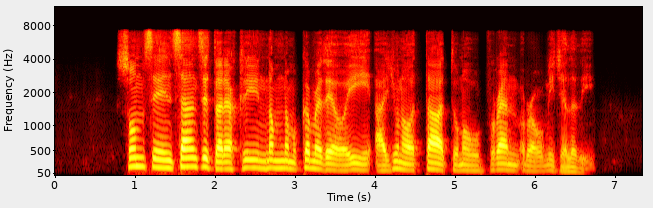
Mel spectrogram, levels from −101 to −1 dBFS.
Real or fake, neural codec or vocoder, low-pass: fake; codec, 16 kHz, 0.5 kbps, X-Codec, HuBERT features, trained on LibriSpeech; 7.2 kHz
